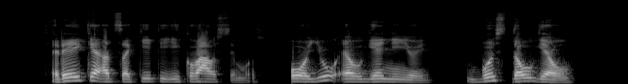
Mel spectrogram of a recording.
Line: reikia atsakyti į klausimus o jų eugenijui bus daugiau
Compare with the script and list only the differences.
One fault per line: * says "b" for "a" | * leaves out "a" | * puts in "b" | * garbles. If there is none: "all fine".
all fine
